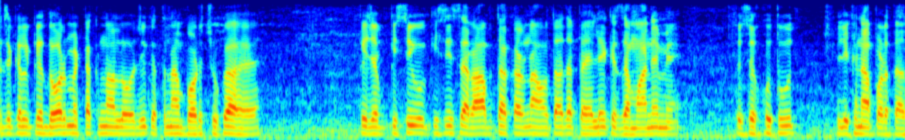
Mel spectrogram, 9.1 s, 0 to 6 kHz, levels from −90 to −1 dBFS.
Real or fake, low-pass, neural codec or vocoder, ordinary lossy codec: fake; 5.4 kHz; codec, 16 kHz, 8 kbps, FreqCodec, larger model; none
